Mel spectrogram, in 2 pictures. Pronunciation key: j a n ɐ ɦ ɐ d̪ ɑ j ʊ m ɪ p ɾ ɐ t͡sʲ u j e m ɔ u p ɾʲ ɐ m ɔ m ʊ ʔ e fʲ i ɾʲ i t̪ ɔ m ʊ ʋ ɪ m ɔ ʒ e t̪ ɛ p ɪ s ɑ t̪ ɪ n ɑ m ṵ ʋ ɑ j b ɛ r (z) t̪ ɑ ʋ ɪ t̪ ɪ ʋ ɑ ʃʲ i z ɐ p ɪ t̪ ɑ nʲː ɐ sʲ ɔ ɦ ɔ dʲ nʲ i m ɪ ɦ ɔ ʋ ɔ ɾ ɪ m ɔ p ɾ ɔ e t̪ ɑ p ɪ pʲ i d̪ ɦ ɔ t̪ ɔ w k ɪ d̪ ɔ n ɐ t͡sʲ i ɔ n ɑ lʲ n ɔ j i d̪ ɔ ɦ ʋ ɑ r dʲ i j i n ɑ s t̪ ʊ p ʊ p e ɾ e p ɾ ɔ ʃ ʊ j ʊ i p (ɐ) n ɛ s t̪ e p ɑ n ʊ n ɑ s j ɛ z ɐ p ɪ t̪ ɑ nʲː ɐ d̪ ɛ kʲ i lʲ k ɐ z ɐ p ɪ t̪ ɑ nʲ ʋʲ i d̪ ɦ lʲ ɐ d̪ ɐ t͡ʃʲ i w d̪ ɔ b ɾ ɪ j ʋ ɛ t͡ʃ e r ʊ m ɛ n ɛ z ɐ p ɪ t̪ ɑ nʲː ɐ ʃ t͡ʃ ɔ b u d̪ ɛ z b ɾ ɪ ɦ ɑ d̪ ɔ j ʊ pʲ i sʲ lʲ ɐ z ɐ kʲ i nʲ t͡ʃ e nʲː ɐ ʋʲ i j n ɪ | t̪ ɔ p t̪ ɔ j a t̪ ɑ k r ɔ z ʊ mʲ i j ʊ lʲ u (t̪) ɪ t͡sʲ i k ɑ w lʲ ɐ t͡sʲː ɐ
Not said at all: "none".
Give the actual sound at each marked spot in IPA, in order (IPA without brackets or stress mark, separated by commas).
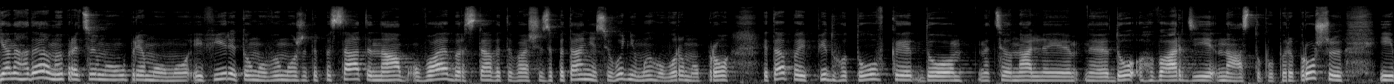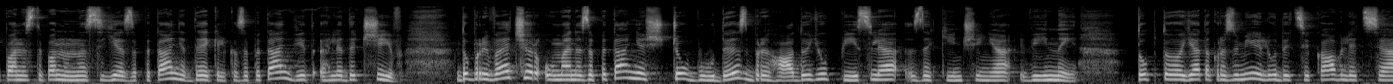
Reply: s, ɑ, d̪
